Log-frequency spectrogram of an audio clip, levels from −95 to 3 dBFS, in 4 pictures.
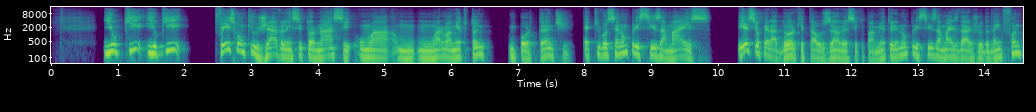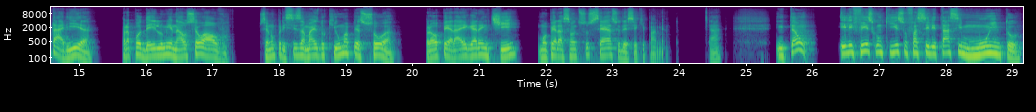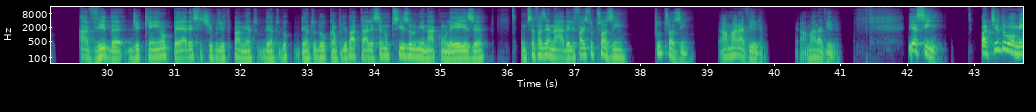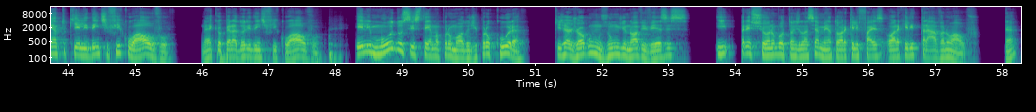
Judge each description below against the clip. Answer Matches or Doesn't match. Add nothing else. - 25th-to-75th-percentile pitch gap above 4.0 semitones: Matches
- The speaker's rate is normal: Matches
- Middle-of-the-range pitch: Doesn't match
